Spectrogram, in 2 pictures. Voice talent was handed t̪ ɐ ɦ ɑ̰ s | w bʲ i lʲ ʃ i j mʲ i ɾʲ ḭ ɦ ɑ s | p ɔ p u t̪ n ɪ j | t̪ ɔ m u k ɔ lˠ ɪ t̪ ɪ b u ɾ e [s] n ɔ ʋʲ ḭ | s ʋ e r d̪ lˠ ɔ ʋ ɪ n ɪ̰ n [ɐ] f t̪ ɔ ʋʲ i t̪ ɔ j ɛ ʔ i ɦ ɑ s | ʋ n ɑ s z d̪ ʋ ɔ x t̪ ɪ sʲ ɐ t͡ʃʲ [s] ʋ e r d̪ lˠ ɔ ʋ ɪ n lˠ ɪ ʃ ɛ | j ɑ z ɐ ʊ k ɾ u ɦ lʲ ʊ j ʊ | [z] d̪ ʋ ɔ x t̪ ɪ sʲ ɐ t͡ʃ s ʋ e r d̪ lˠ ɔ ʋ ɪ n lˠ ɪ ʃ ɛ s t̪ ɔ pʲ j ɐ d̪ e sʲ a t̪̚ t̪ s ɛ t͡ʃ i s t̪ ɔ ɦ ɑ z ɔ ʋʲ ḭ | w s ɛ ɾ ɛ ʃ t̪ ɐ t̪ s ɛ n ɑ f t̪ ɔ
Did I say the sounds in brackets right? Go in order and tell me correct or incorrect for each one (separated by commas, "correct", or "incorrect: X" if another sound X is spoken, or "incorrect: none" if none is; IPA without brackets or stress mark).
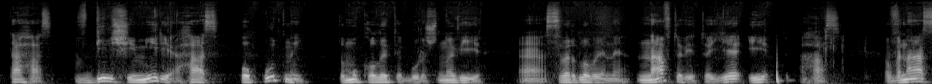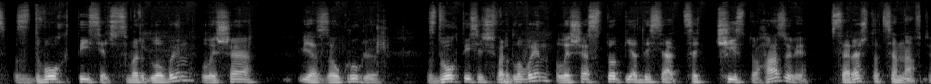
incorrect: ʃ, incorrect: ɑ, correct, correct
